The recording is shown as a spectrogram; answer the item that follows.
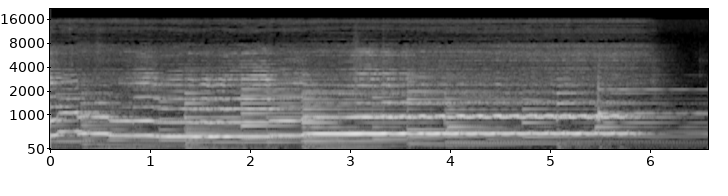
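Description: Armenian duduk playing a slow, sustained melody over piano chords, the chords changing about once a second. The second half is one long held duduk note, and the phrase ends just before the close.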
